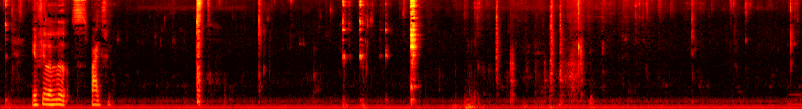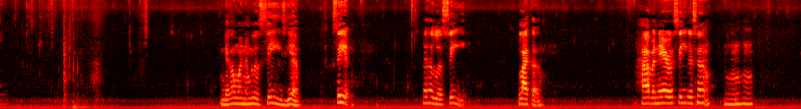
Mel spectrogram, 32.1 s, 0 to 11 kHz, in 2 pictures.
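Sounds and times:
steady low hum: 0.0s - 32.0s
chewing sounds: 2.2s - 8.2s, 11.6s - 17.3s.

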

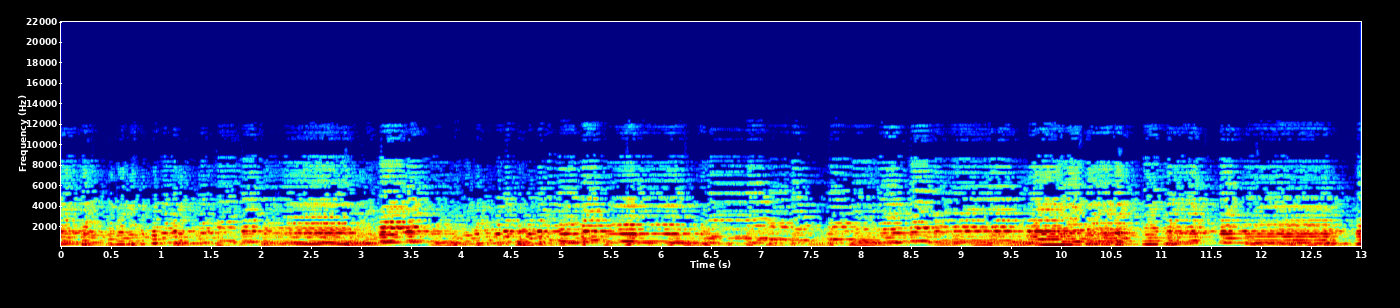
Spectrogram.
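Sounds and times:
button accordion playing polka: 0.0s - 13.0s.

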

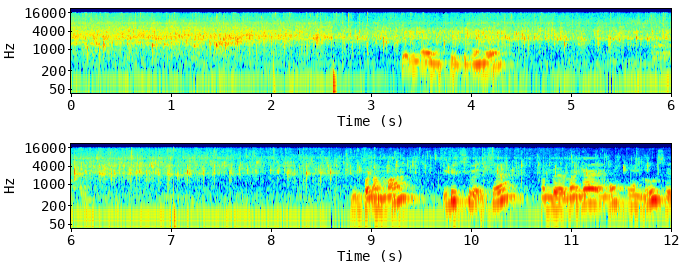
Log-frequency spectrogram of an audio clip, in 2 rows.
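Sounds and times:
hot oil sizzling and crackling: 0.0s - 12.0s.

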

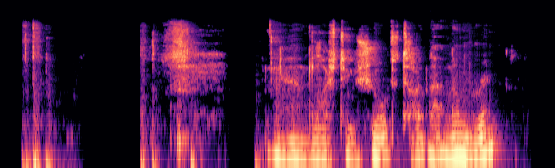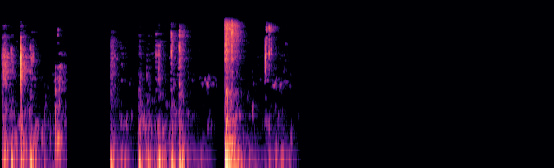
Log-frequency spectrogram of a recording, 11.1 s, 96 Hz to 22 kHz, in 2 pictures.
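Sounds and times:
keyboard and mouse clicks: 0.2s - 0.8s, 1.4s - 2.0s, 5.6s - 8.5s.

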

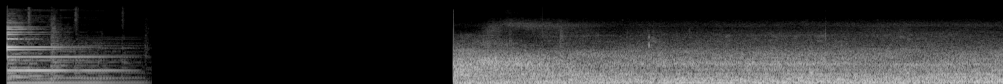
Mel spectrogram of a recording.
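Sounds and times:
loud metallic clang ringing: 0.1s - 1.4s.

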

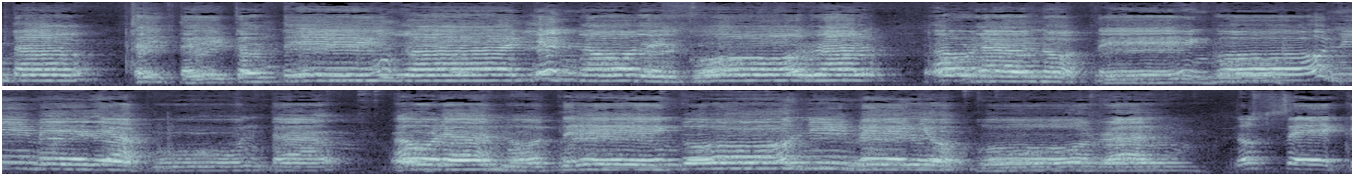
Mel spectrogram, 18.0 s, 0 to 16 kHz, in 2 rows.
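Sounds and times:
elderly woman singing unaccompanied: 0.0s - 18.0s.

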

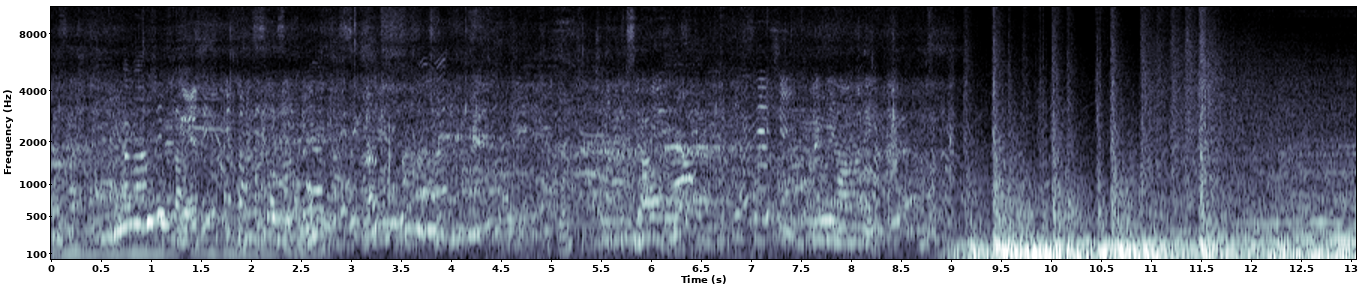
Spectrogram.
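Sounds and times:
crowd chatter: 0.0s - 10.4s.

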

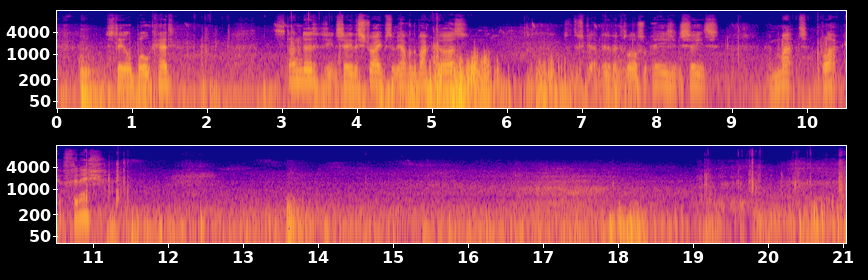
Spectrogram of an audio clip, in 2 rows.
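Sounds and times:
footsteps on tarmac: 0.0s - 5.5s, 7.0s - 12.0s, 18.9s - 21.0s.

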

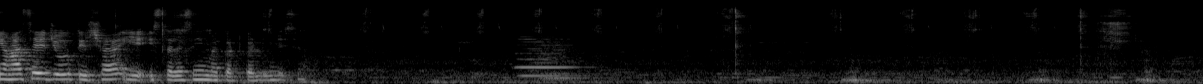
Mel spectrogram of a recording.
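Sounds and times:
scissors snipping fabric: 1.5s - 3.0s, 3.6s - 11.4s.

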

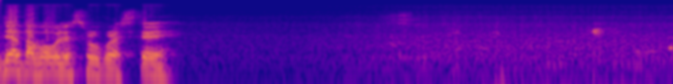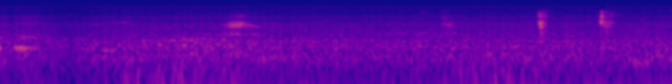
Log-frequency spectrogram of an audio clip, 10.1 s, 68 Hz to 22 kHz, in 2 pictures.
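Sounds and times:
low background rumble: 1.2s - 10.0s.

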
